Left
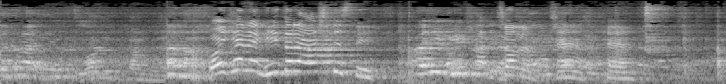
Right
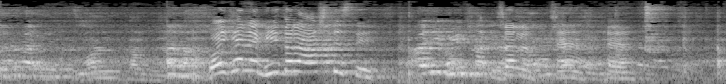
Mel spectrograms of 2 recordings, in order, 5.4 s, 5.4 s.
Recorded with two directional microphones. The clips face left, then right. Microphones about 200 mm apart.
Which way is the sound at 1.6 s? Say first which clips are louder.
Even; 10° left (ahead or behind).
